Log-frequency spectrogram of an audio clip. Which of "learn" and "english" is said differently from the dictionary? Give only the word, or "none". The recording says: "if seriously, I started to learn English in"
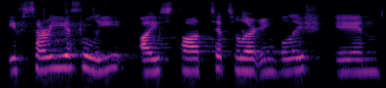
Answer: learn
